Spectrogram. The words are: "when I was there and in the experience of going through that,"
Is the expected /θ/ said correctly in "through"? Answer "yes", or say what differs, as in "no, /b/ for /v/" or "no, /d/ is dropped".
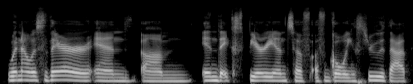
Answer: yes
